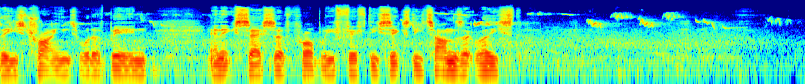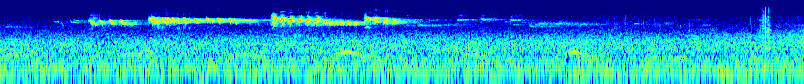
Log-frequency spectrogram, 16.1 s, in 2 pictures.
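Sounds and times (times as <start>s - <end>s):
outdoor background hum: 0.0s - 16.0s
songbird trilling: 3.8s - 14.5s.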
